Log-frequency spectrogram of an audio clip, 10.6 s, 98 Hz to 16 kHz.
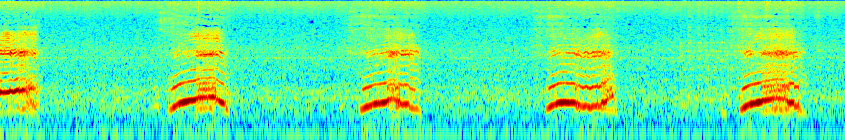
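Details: Cat snoring: regular whistling, squeaky snores about every two and a half seconds, roughly 25 a minute, in a quiet room.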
